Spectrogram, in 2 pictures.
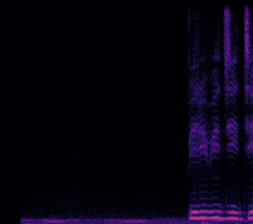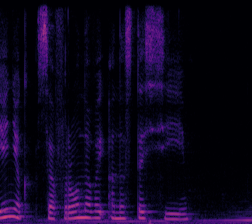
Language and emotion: Russian, neutral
